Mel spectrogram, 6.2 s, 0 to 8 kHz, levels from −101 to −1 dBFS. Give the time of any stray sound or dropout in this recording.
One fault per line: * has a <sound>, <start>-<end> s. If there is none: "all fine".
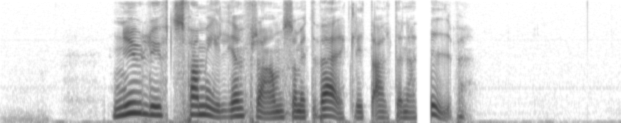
* has a dropout, 4.2-4.3 s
